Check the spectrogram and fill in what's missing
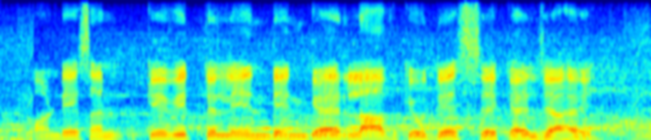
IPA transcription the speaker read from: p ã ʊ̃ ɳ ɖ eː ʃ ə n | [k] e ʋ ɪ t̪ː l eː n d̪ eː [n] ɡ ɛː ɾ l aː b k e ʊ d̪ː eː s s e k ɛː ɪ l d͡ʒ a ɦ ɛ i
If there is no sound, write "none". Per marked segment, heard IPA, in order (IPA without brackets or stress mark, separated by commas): k, n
